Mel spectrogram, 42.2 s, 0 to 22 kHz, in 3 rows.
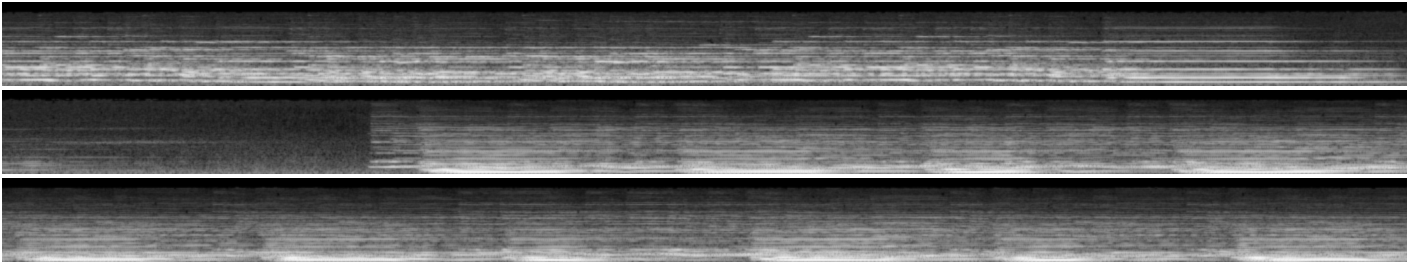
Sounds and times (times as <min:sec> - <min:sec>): Keyboard (musical): 0:00.0 - 0:16.0, 0:17.7 - 0:42.1.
